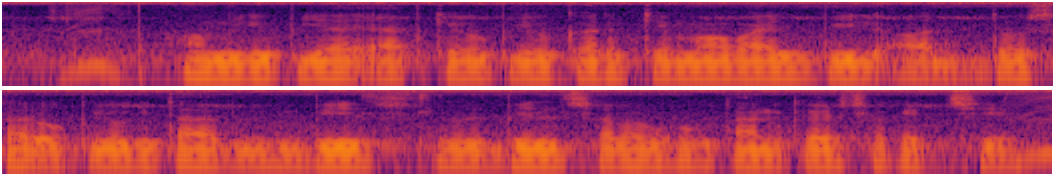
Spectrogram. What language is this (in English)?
Maithili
